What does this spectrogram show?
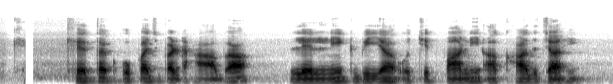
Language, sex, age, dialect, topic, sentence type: Maithili, male, 25-30, Eastern / Thethi, agriculture, statement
